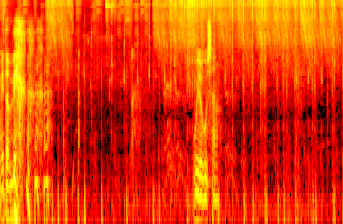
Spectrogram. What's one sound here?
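Quick electronic game effects of fighting click and clatter rapidly.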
